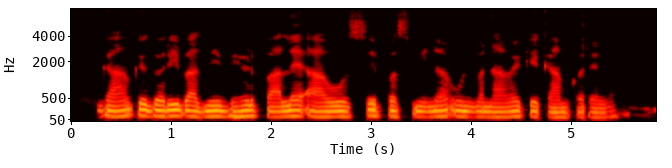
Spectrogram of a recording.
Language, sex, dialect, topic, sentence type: Bhojpuri, male, Southern / Standard, agriculture, statement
